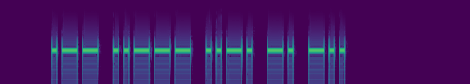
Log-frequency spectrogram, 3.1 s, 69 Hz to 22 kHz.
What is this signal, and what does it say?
Morse code, heard as a keyed tone, about 34 wpm, 700 Hz. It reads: W2FND
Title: USA Call Signs Repeated 2x 35wpm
